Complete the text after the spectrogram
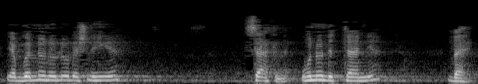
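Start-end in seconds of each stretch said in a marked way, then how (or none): none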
